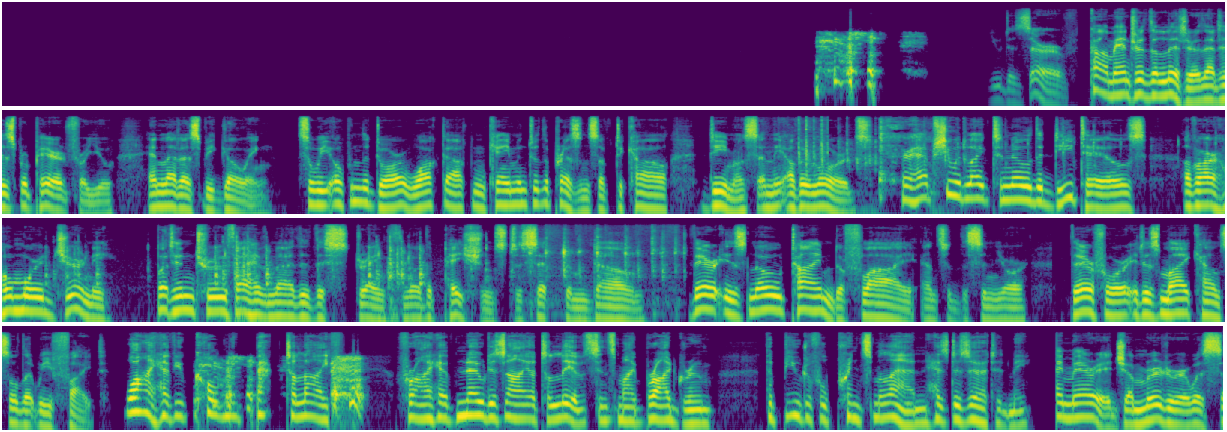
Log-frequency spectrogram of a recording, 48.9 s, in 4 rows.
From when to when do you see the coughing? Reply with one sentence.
The coughing can be heard from 8.1 to 9.1 s, from 21.0 to 21.6 s and from 38.6 to 40.4 s.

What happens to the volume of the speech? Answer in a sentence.
The volume of the speech stays about the same.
